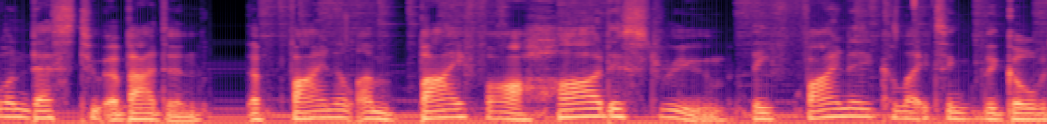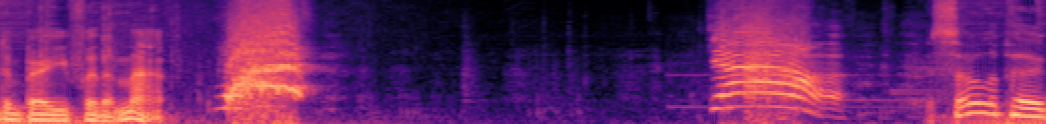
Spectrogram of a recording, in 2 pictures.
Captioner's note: screams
